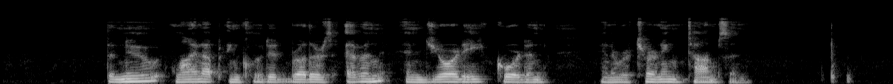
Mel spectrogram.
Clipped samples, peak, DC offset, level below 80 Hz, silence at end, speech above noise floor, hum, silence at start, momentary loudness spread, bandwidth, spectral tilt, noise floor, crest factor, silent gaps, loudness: under 0.1%; -6 dBFS; under 0.1%; -56 dBFS; 0.45 s; 46 dB; none; 1.05 s; 15 LU; 9.2 kHz; -7.5 dB/octave; -67 dBFS; 16 dB; none; -22 LUFS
